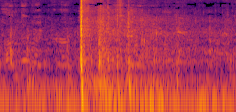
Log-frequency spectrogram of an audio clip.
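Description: A firework aerial shell bursting with one sharp, loud bang about a second in, followed by a couple of fainter pops, over a steady low rumble.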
